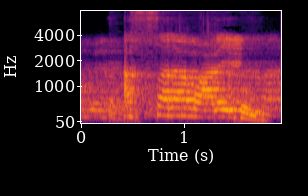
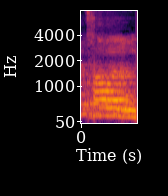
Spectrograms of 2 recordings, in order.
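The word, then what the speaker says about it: السلام عليكم: সিনের জবাব হবে এরকম, আসসালামু আলাইকুম। এইখানে কোনো সুযোগ নাই সালাম আলাইকুম বলার। সরাসরি আলিফ আর সিনের মাখরাজ উচ্চারণ করতে হবে, আসসালামু আলাইকুম ওয়া রাহমাতুল্লাহ।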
